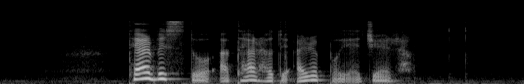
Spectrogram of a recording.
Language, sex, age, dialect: Faroese, female, 15-35, Norðuroyggjar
